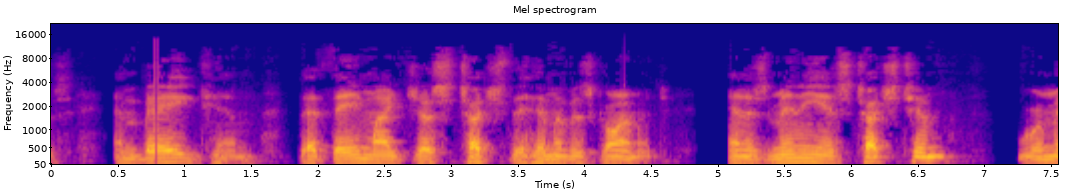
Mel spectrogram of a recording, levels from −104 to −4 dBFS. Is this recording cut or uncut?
uncut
